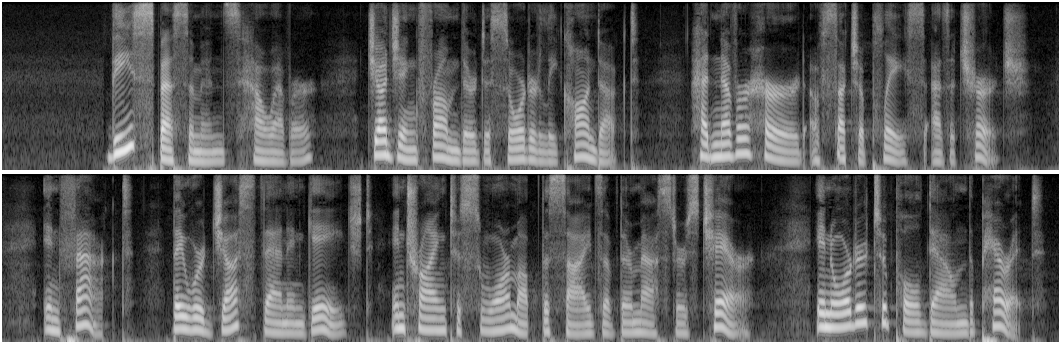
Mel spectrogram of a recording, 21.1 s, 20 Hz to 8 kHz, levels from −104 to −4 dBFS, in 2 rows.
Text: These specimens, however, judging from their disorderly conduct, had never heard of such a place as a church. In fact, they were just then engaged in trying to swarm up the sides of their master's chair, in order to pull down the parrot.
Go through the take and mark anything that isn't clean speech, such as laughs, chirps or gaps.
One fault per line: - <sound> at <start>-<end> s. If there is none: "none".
none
